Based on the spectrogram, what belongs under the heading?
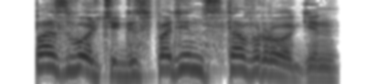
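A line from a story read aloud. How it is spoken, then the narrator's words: Sharp hostess. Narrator (Russian): резко обратилась к нему хозяйка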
